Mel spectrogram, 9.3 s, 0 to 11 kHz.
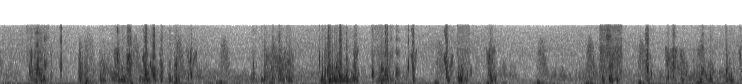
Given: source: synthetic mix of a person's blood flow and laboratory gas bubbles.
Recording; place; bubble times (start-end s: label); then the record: Doppler ultrasound of blood flow; subclavian vein
0.33-0.60 s: bubbles
0.74-0.79 s: bubbles
1.23-1.68 s: bubbles
1.72-2.05 s: bubbles
2.09-2.29 s: bubbles
2.32-2.46 s: bubbles
3.13-3.21 s: bubbles
3.25-3.69 s: bubbles
3.96-4.50 s: bubbles
4.63-5.03 s: bubbles
5.06-5.22 s: bubbles
5.54-5.67 s: bubbles
5.71-5.91 s: bubbles
6.08-6.21 s: bubbles
7.48-7.79 s: bubbles
8.05-8.19 s: bubbles
8.30-8.95 s: bubbles
9.07-9.19 s: bubbles
9.22-9.28 s: bubbles
From the record:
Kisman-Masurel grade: 233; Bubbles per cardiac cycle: several, 3 to 8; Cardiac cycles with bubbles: 50 to 99%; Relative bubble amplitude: loud (0.450 to 0.775); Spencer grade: 3 (all of the cardiac periods contain showers or single bubble signals, but not dominating or overriding the cardiac motion signals); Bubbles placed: anywhere in the cardiac cycle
